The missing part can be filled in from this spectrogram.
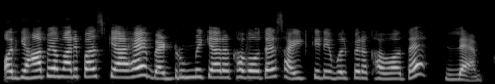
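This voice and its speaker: A woman teaching a vocabulary lesson. She asks a question, answers it, and has each word repeated, lifting her voice on each new word and dropping soft on the answers. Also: extremely high pitch, brisk.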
